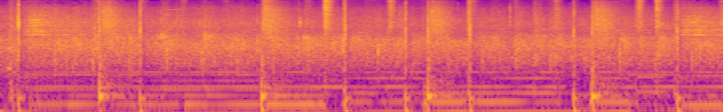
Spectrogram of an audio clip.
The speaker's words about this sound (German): Weißt du, bei mir in meiner Church zu Hause klatschen wir jetzt. Einfach, weil.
